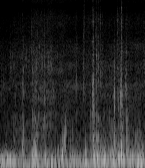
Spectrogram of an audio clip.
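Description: Wind rumbling on the microphone, with a small splash of water as a traíra is let go over the side of the boat, and a few light knocks near the end.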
